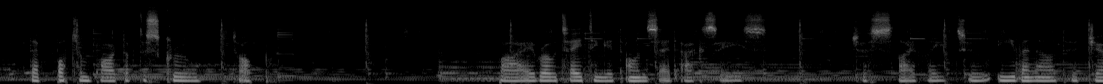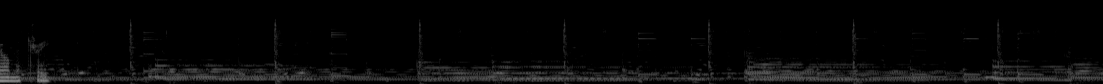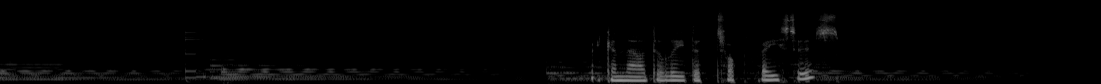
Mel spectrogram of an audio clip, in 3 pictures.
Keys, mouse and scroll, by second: 0.3 alt+click, 3.3 KP_1, 5.1 s, 7.1 r, 15.9-17.3 shift+middle drag, 17.3 click, 18.0-19.5 shift+middle drag, 19.5 alt+z, 20.2 alt+z, 21.3 Tab, 26.2 Tab, 27.0-29.0 middle drag, 29.3-30.1 drag, 32.1 Delete.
